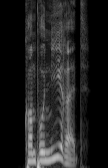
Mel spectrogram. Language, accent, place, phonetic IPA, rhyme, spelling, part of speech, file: German, Germany, Berlin, [kɔmpoˈniːʁət], -iːʁət, komponieret, verb, De-komponieret.ogg
- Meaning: second-person plural subjunctive I of komponieren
